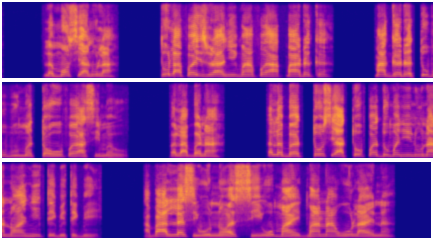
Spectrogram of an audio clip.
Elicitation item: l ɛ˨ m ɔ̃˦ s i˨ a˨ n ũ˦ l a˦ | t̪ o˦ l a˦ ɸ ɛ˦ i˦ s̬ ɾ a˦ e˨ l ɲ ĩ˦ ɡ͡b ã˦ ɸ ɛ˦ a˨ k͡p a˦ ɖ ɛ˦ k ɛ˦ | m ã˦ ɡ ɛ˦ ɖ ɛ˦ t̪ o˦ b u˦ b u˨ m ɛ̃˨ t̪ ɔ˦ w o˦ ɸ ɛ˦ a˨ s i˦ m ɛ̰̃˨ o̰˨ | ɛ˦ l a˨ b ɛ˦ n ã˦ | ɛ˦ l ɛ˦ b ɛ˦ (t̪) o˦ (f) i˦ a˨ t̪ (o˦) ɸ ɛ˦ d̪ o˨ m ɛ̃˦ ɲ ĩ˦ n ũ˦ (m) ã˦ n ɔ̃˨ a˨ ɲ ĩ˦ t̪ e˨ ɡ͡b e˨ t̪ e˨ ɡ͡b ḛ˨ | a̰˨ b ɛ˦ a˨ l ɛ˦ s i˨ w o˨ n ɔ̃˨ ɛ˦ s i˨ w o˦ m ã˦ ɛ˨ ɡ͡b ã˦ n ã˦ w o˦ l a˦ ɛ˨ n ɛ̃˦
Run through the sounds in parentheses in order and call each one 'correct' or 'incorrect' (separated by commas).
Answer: correct, incorrect, correct, incorrect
